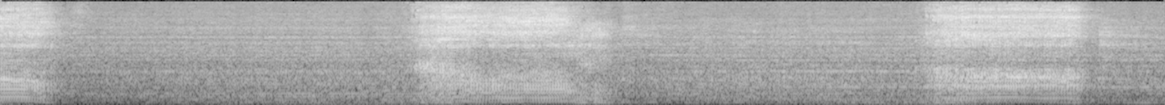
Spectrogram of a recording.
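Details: Man asleep in a massage parlor, snoring loudly: harsh, rattling snores on each breath, about two every seven seconds, over a steady background hum.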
